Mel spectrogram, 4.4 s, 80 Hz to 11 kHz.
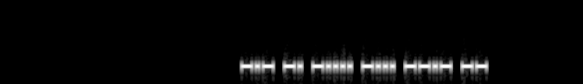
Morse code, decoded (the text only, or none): KN6BQM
